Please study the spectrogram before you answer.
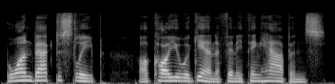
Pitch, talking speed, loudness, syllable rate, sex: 150 Hz, 215 wpm, -19 LUFS, 5.7 syllables/s, male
